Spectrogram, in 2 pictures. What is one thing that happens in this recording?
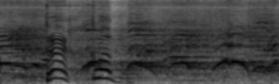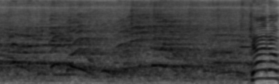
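Water splashes as water polo players swim and throw in an echoing pool hall.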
